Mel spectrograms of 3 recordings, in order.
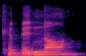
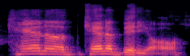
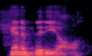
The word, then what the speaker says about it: cannabidiol: So the correct pronunciation is Cabidinol. Did I get It's that? cannabidiol. Cannabidiol.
